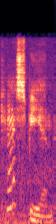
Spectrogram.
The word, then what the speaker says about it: Caspian: Like, oh, Caspian sounds like Ian with a C-A-S-P at the beginning of it.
